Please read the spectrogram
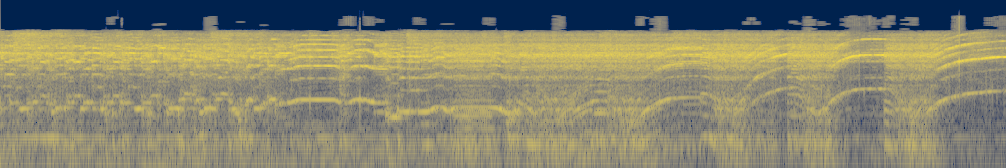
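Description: Electric guitar playing lead lines high on the neck, with repeated string bends that rise and fall in pitch, coming thicker in the second half.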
